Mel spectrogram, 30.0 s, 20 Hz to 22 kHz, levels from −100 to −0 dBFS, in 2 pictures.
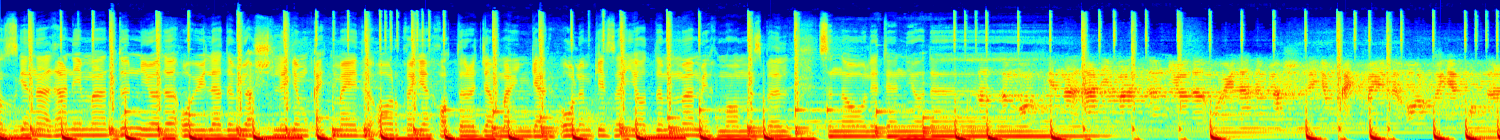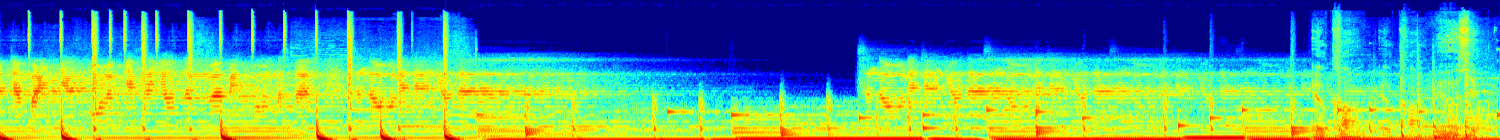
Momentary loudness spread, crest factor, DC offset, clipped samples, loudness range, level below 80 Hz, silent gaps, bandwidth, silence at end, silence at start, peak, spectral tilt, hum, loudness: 8 LU; 12 dB; under 0.1%; under 0.1%; 4 LU; -14 dBFS; none; 16 kHz; 0 s; 0 s; 0 dBFS; -5.5 dB/octave; none; -14 LUFS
